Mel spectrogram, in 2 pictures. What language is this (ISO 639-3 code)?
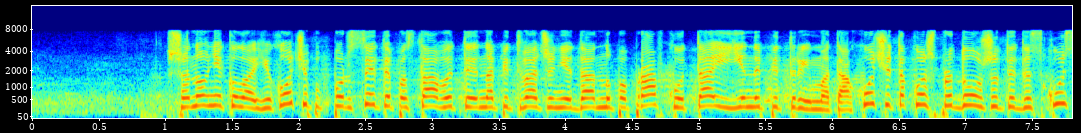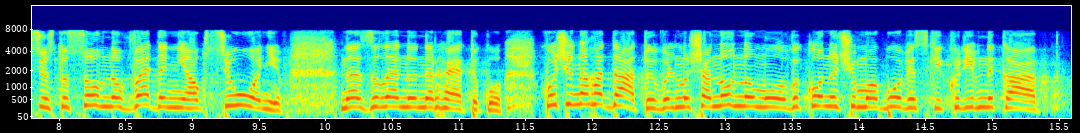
ukr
